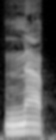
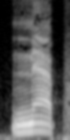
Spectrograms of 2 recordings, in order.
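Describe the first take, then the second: No difference in how they are said.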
